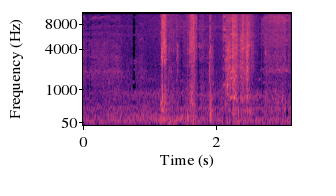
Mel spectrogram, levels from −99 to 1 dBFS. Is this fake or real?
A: fake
